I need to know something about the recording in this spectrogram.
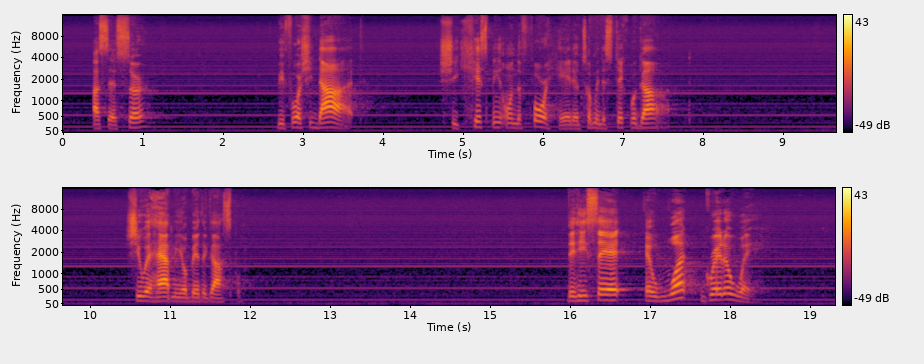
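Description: A man speaks slowly and deliberately into a microphone in an echoing hall, with long pauses.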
